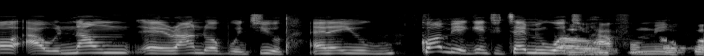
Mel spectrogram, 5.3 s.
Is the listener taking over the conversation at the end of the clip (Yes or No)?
Yes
